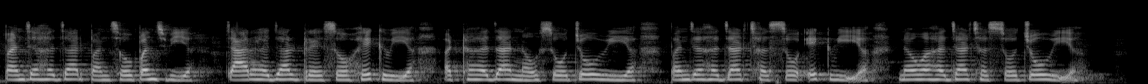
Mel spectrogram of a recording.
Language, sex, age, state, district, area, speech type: Sindhi, female, 18-30, Gujarat, Junagadh, rural, spontaneous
